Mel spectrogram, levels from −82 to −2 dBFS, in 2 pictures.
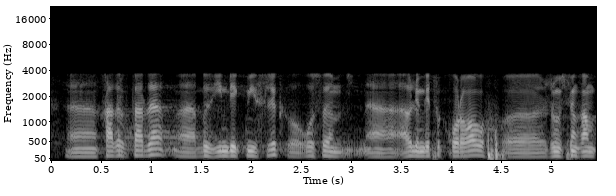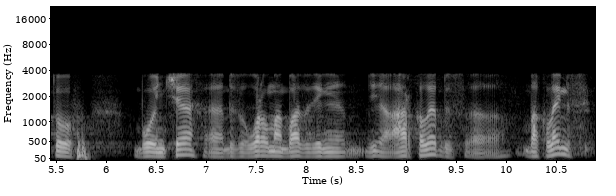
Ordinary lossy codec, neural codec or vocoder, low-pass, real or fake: none; none; 3.6 kHz; real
